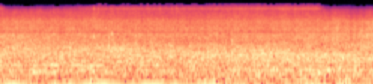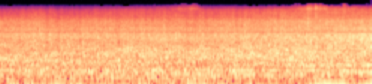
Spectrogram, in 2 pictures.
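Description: Creek water of a small waterfall rushing and splashing into a rock pool, heard up close as a loud, steady rush.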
